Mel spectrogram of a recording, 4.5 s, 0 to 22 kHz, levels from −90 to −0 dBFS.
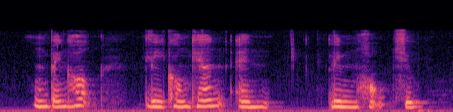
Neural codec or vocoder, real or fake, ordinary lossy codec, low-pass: none; real; AAC, 48 kbps; 7.2 kHz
